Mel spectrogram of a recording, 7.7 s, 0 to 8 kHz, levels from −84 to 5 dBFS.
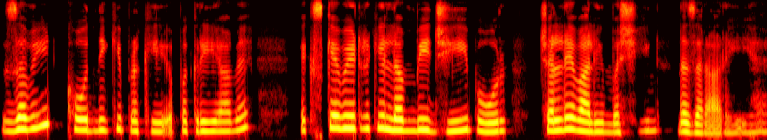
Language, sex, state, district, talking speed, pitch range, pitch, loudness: Hindi, female, Bihar, West Champaran, 140 wpm, 205-250 Hz, 215 Hz, -18 LUFS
